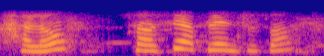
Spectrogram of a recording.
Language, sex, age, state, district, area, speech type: Tamil, female, 18-30, Tamil Nadu, Thanjavur, urban, conversation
